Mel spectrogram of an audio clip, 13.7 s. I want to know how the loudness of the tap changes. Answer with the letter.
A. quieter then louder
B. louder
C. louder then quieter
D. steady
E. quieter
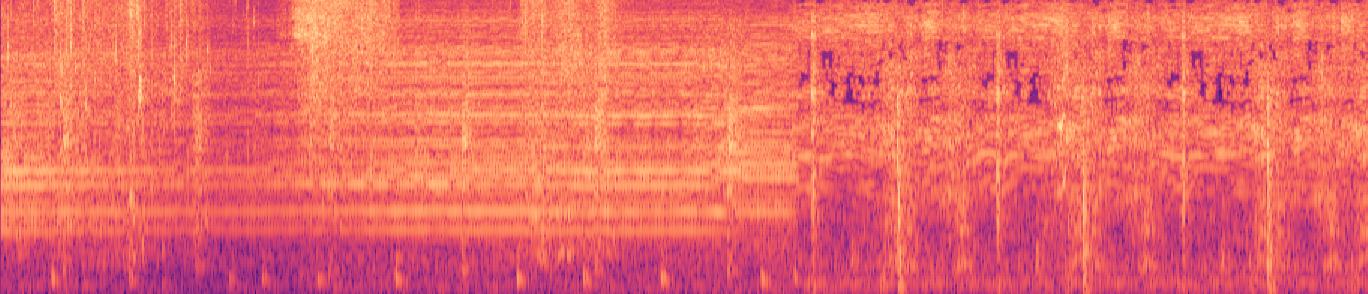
A.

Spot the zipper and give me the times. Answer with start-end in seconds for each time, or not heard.
0.1-1.6, 5.1-6.3, 10.4-10.9.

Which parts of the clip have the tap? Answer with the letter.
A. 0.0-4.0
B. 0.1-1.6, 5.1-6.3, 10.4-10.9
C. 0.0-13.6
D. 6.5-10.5
A.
